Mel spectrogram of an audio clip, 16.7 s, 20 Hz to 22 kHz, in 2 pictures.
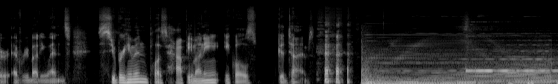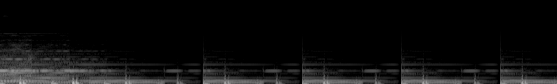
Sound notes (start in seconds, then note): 4.7 laughs; 5.4 techno music; 7.8 heart beating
